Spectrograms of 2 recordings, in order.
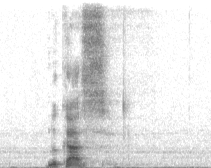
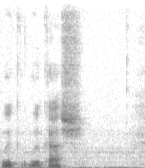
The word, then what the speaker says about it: Lukasz: Lukasz. I'm calling it Kash because it's like Hungarian, but I guess it's like Lukasz.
